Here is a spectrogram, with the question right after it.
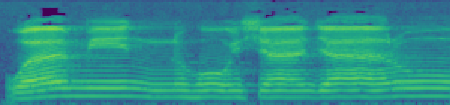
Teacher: Di sini izhar halqi. Min yang ada nun mati, yang ada tanda mati asli, itu jelaskan saja, jangan dipanjangkan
